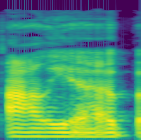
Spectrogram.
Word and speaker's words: Aaliyah: And he was, because I said, what I said was, my name's Aaliyah, but it's actually pronounced Aaliyah, but nobody says it like that.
